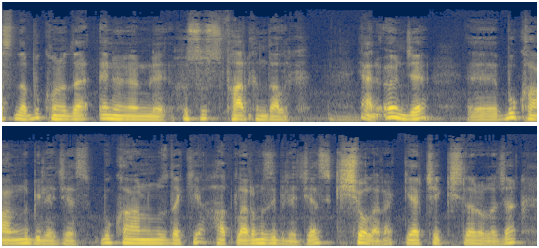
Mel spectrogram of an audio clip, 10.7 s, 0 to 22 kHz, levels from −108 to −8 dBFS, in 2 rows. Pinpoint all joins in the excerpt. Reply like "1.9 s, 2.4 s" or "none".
none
